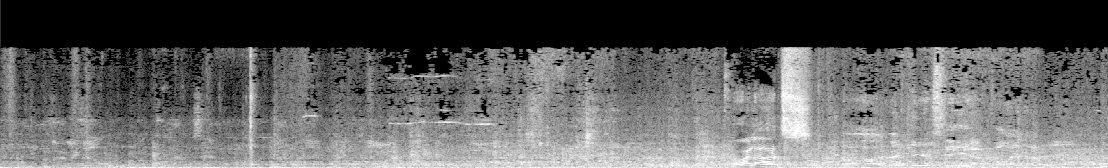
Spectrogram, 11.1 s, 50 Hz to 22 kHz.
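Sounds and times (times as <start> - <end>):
train rumbling on rails: 0.0 - 11.0.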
